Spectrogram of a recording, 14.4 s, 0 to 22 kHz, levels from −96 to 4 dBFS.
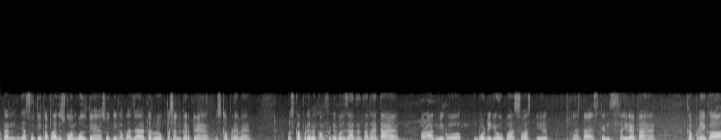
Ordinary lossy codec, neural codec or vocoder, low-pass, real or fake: none; none; 7.2 kHz; real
